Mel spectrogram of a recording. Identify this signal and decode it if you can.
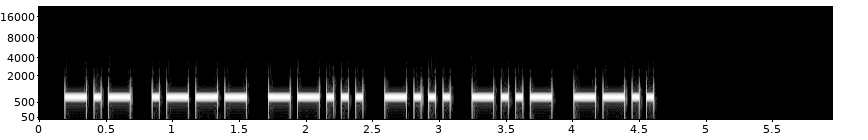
Morse code, heard as a keyed tone, about 22 wpm, 700 Hz. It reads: KJ7BXZ
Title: USA Call Signs Repeated 3x 22wpm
